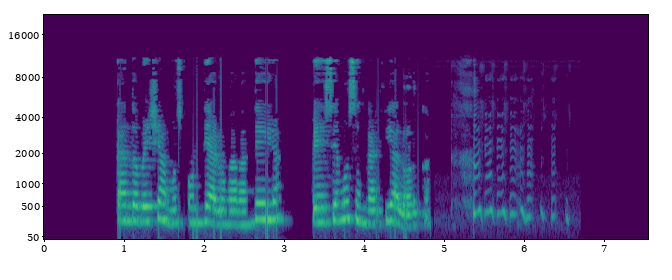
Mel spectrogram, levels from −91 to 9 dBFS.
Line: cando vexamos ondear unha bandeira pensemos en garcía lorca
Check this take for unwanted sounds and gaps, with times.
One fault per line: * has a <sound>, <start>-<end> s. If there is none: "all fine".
* has a laugh, 5.1-6.6 s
